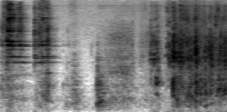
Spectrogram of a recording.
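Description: A glass jar and its plastic lid being handled on a tabletop: a few light clinks and knocks as the lid is picked up to be put on.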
